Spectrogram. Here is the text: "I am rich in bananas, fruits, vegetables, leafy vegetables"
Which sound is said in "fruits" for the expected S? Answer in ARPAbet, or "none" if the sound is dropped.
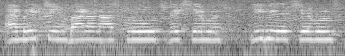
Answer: none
